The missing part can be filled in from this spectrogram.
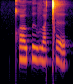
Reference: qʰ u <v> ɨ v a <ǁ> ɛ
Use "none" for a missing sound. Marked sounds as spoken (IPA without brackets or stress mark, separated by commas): θ, ǀ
